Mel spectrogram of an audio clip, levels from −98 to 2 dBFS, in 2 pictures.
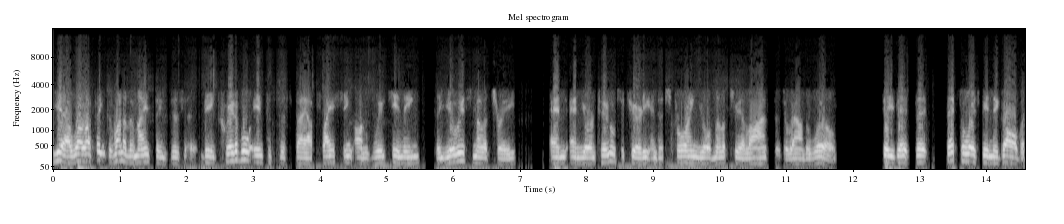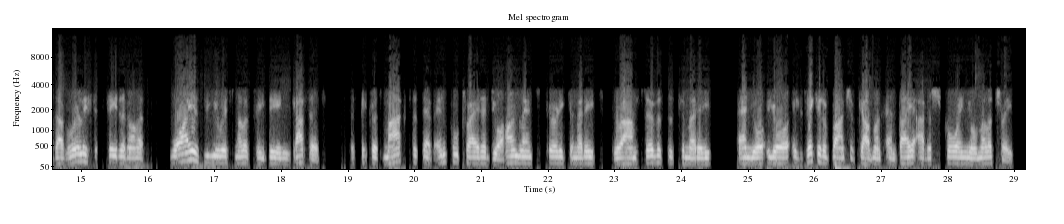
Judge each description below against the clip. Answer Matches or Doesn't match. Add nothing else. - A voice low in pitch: Matches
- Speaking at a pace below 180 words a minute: Matches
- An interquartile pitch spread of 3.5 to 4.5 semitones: Doesn't match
